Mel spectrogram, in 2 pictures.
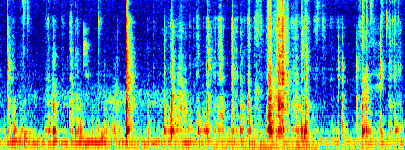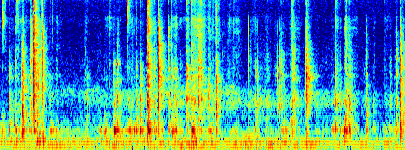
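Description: Scattered small clicks, taps and scrapes of fingers working the LED backlight cable into its connector on an iMac's inverter board, with the sharpest click a little under nine seconds in.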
